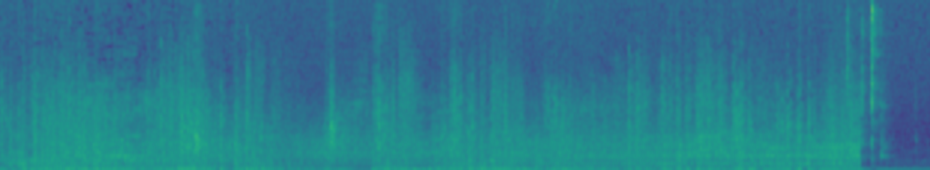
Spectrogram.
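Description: Troops fire in Ultimate General: Civil War during the battle of Chickamauga, a dense, rolling crackle of musketry mixed with deeper booms that continues without a break and then cuts off abruptly near the end, with some voices underneath.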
